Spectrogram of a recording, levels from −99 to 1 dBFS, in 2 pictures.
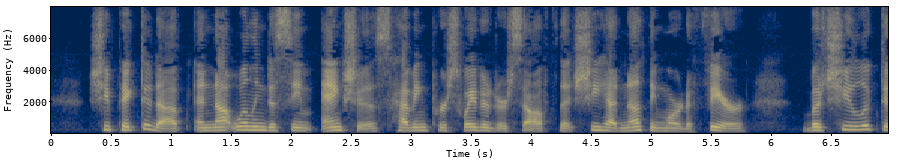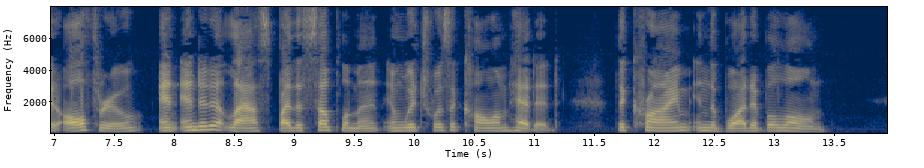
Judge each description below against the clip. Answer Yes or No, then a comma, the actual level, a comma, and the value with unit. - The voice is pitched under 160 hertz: No, medium, 185 Hz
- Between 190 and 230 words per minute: Yes, average, 200 wpm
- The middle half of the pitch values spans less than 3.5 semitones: Yes, average, 3.1 semitones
